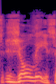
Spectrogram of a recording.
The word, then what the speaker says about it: Jolys Chacín: People thought it was Jolys. It's Jolys. It's a soft J. Jolys Chacín. – A soft J? – Soft J. – Not a silent J. – No, soft J. – So you just sort of Jolys. Yeah. – Okay. So Julius would be a hard J.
